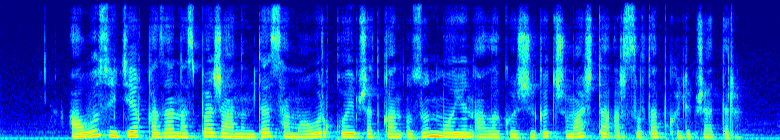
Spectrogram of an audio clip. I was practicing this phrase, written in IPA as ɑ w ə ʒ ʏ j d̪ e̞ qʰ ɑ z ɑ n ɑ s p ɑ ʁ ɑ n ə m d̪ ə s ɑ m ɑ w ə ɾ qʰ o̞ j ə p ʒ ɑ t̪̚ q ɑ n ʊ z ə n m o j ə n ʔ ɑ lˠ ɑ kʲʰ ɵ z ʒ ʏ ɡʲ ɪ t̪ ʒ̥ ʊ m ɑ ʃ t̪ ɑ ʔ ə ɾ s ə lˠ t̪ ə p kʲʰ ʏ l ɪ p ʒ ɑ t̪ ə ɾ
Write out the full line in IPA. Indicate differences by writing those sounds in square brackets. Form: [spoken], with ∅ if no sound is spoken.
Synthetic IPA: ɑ w ə [z] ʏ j d̪ e̞ qʰ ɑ z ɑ n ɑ s p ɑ [ʒ] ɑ n ə m d̪ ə s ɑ m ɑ w ə ɾ qʰ o̞ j ə p ʒ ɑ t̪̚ q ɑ n ʊ z ə n m o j ə n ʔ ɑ lˠ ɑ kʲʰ ɵ z ʒ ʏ ɡʲ ɪ t̪ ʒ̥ ʊ m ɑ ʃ t̪ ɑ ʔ ə ɾ s ə lˠ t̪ [ɑ] p kʲʰ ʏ l ɪ p ʒ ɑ t̪ ə ɾ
